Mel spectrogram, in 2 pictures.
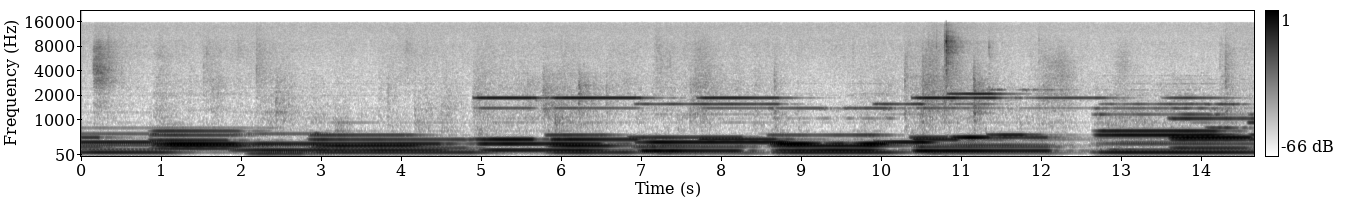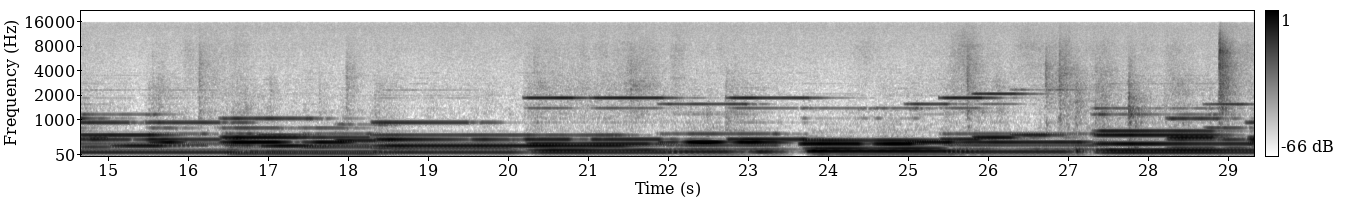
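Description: Slow instrumental music: held chords in the low and middle range, with a higher melody line above, each note sustained at an even level and changing every second or so.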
